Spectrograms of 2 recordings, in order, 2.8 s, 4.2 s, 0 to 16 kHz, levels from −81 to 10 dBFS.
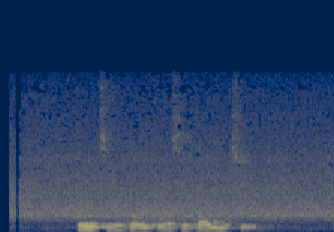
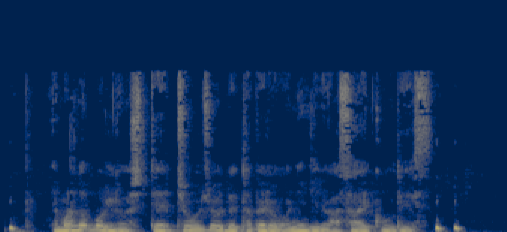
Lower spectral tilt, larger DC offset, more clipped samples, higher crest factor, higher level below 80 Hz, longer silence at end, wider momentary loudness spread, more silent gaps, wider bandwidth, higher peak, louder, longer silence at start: second, -4.5 dB/octave vs -7 dB/octave; neither; neither; about the same, 18 dB vs 16 dB; second, -80 dBFS vs -54 dBFS; second, 0 s vs 0.4 s; first, 13 LU vs 6 LU; neither; about the same, 11.5 kHz vs 11.5 kHz; about the same, -8 dBFS vs -10 dBFS; about the same, -26 LUFS vs -27 LUFS; about the same, 0.05 s vs 0.1 s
